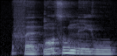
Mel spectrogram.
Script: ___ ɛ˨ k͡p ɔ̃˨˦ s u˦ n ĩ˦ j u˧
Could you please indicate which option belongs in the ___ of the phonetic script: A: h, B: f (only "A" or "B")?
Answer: B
